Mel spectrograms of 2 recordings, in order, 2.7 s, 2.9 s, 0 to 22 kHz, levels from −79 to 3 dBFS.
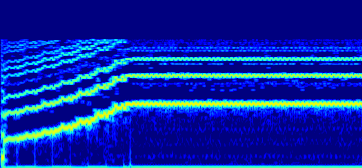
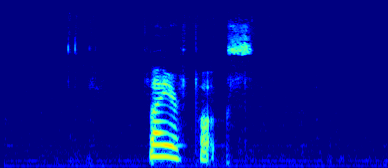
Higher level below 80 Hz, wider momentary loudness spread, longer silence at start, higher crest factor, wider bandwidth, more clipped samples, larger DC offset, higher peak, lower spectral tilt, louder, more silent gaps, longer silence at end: about the same, -68 dBFS vs -72 dBFS; second, 4 LU vs 26 LU; second, 0 s vs 1.1 s; second, 10 dB vs 20 dB; second, 8.8 kHz vs 16.5 kHz; neither; first, 0.5% vs under 0.1%; about the same, -18 dBFS vs -16 dBFS; second, 1 dB/octave vs -2 dB/octave; first, -25 LUFS vs -31 LUFS; neither; second, 0 s vs 1.05 s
